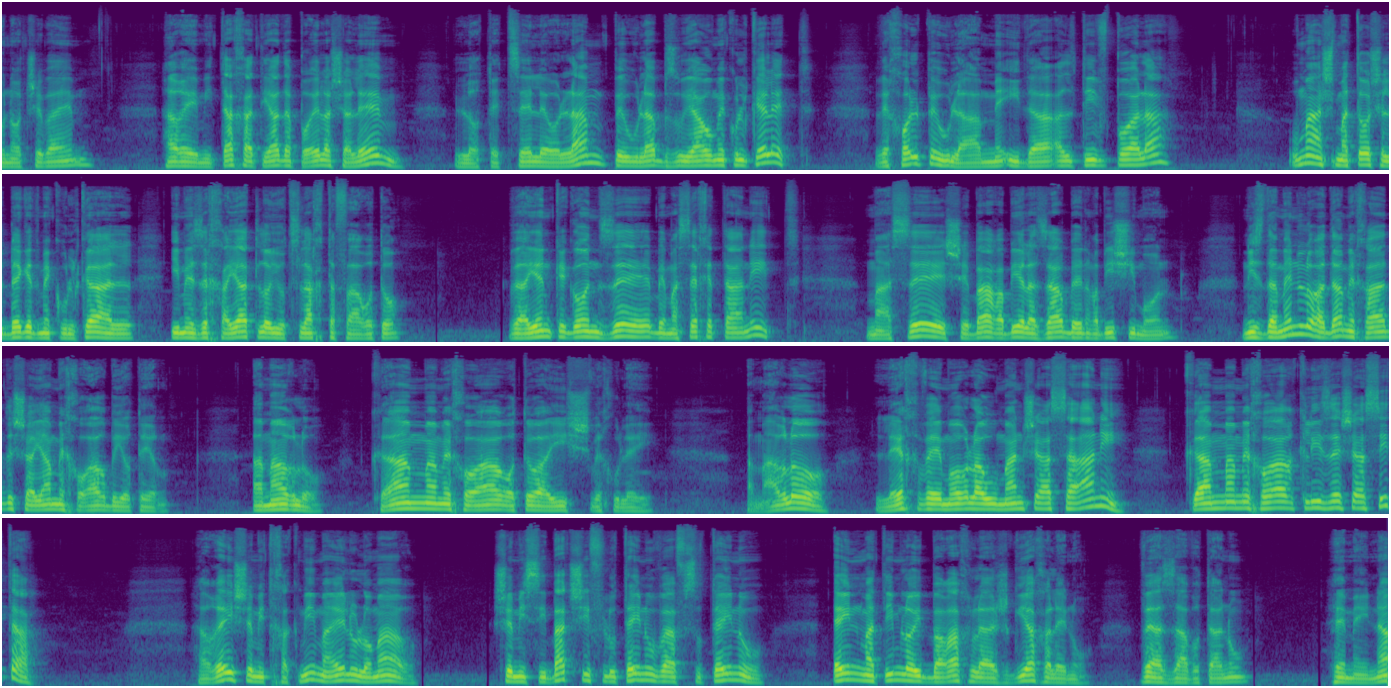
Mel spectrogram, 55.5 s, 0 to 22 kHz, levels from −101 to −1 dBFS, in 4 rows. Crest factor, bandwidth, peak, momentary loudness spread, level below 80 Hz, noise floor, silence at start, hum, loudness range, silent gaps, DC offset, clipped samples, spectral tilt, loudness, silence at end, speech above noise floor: 18 dB; 17.5 kHz; -4 dBFS; 12 LU; -54 dBFS; -64 dBFS; 0 s; none; 4 LU; none; under 0.1%; under 0.1%; -6 dB/octave; -22 LUFS; 0 s; 44 dB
